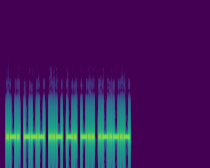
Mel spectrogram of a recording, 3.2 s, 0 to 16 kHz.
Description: Morse code, heard as a keyed tone, about 44 wpm, 700 Hz. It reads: ROUND.
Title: Sentences from Top 200 Words 45wpm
